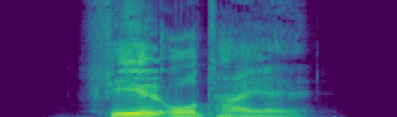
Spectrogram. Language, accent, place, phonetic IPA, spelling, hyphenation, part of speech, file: German, Germany, Berlin, [ˈfeːlʔʊʁˌtaɪ̯l], Fehlurteil, Fehl‧ur‧teil, noun, De-Fehlurteil.ogg
- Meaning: 1. misjudgment 2. miscarriage of justice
